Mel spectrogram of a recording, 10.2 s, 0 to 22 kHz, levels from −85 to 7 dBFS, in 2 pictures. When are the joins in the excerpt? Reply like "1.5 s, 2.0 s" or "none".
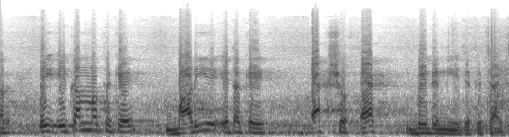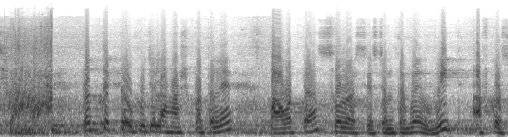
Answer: none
